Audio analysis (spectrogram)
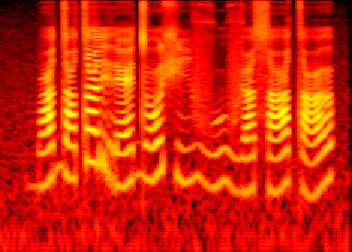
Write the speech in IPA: bɑ˩˥dʌ˩˥tˤi˦ ræ˩˥ dɔ˩˥ʃi˩˧ vu˩˧˩vi˩˧sˤæ˩˥ tˤʌ˩˥

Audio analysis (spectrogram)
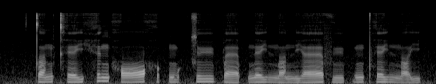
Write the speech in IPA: t̪ɐ˨˥nkʰe˨˥j hɪ˥ŋhɔː˨˥ hʊ˧k̚mʊ˧k̚syː˥ pɛː˨p̚n̪e˥jn̪ɐ˨˧n jɛː˨˥fyː˧p̚ʊ˥ŋpʰe˥j n̪ɐ˨˧j

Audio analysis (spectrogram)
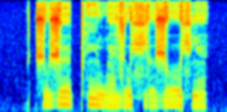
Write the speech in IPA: t͡ʃuʒø pʰĩwɛ̃zu fʲʊːʒʊːfʲɛ̃

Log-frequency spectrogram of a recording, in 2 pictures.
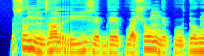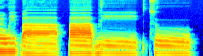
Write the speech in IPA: sʊ˦ɲĩ˨ ɣã˦riː˨˦ɣe˨ beː˨kʷa˨ʃo˦ ŋɪ˨˦pu˨ ɗʊ˦βũ˦wi˦ɓaː˨ | aː˨biː˨ | t͡suː˨

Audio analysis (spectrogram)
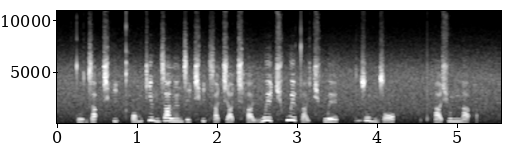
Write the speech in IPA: t̪u˧d͡za˦ʔt͡ɕʰi˦ʔ kʰɔ˧mt͡ɕẽ˥˧md͡za˥˧ lẽ˧ d͡zi˧t͡ɕʰi˦ʔsa˨˩ t͡ɕa˨˩t͡ɕʰa˨˩j n̪we˥˧t͡ɕʰwe˥˧ t̪a˨˩jt͡ɕʰwe˥˧ | d͡zu˥˧md͡zɔ˨˦ | pʰa˨˩ɕu˧n n̪a˨ʔ

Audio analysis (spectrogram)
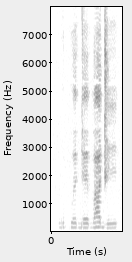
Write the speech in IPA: ɡʷɨ˧kʷeː˧ ɡeː˧ baː˦d͡ʒiː˧

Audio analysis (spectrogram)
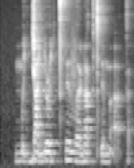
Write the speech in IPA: mə˨ʎɟa˦˨ɲə˞˦˨ʎ t̪ʰɪ˦vɜ˨ɳa˦ktʼɪ˨ ma̰˨k

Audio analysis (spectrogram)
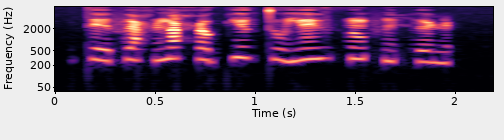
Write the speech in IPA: te˧˩ fe˧˩ħŋɐ˦˥ħo˧˩kʲʉ˦˥l tu˧˩jẽ˦˥zθõ˦˥ fĩ˧˩hɨ˧˩ɳ

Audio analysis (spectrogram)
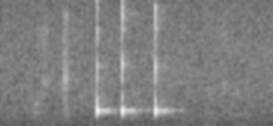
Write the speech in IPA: jʌʃǁʰɯǃə̃ ǃʼɛǃəxjub lɛ̃ʃɛ

